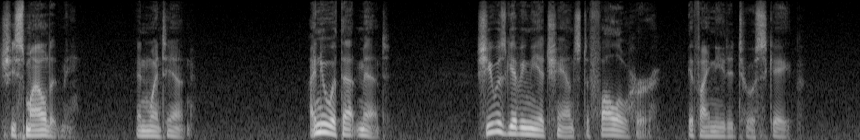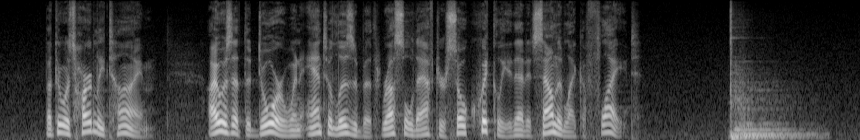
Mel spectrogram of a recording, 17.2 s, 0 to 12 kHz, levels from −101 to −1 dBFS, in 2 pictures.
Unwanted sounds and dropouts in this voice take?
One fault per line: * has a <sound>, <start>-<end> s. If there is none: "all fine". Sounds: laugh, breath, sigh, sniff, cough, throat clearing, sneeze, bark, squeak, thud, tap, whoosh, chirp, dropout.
* has a thud, 15.9-16.9 s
